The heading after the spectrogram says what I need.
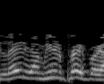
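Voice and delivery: put-on impatient young pastor rushing a duty visit; brusque arrogance. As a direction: rattle it off like you can't be bothered. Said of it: "I would have went in there and said".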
